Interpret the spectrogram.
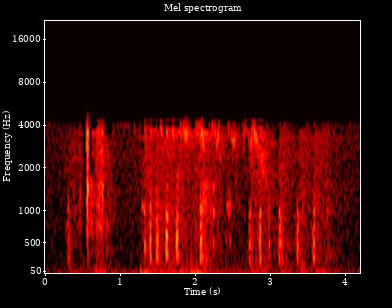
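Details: Hen clucking outdoors in the open while laying an egg: one sharp loud note, then a run of short, rapid, throaty clucks in uneven bursts over low background noise.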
